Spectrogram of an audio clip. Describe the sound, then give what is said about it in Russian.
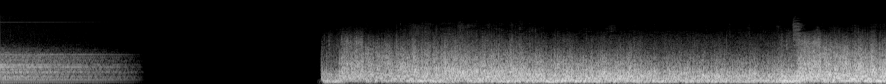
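A fading musical tone gives way to a brief silence, then a dry thunderclap bursts in. A loud, steady roaring rumble follows for several seconds and swells again near the end. “Сухим грохотом разорвал небо новый удар грома, и, казалось, дождь застучал по крыше еще сильнее.”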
